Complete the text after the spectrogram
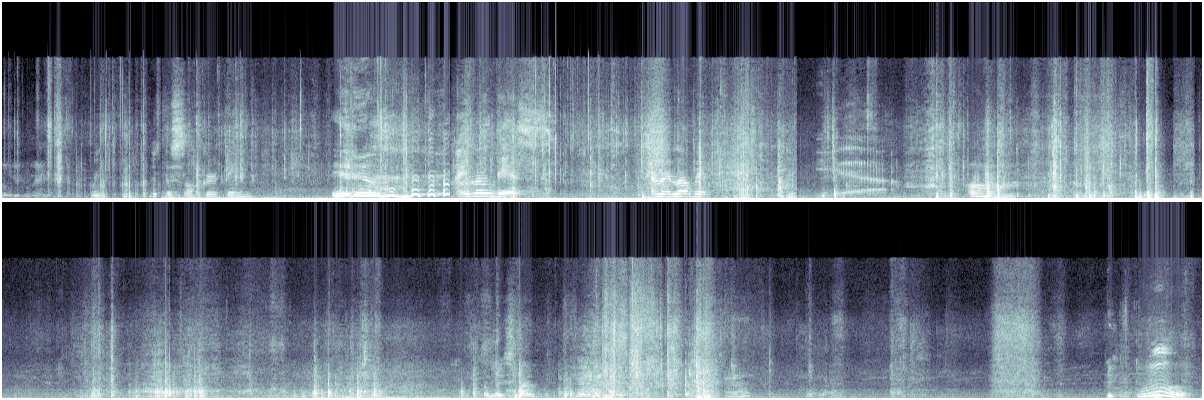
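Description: Cardboard and plastic packaging rustle and crinkle as a box is handled.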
